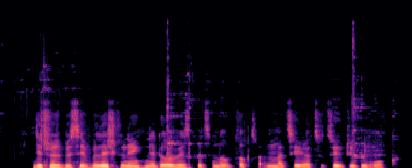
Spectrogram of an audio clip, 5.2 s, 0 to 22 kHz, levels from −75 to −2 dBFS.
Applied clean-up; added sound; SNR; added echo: neural mask model RNNoise.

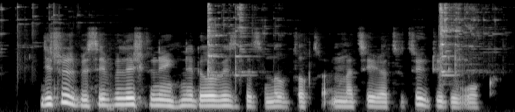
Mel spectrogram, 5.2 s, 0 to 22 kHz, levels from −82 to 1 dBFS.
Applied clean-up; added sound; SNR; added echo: none; Shatter; 12 dB; none.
